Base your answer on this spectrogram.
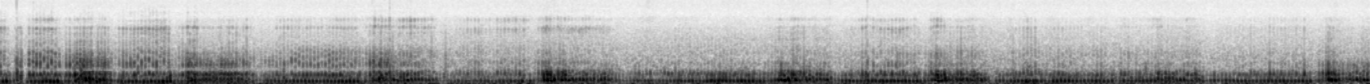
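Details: Cat purring steadily, offered as a calming, relaxing sound: a low, rumbling, continuous vibration that swells and eases in breath-length cycles of roughly one to two seconds, with no other sounds.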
